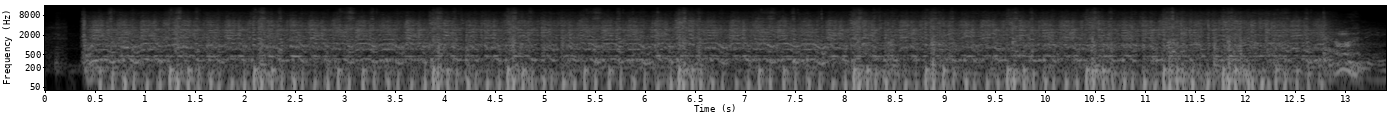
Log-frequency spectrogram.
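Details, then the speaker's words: 1960 Chevrolet Impala, abandoned 38 years, cranking long and unevenly with scattered pops, uneven compression between cylinders, never running; needs the fuel pump hooked up for fuel supply. "we gotta have our fuel pump hooked up all right let's try out the fuel is all up"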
